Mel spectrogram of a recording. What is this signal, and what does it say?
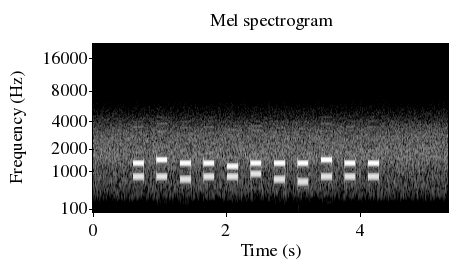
DTMF, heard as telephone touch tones, dialled by machine, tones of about 160 ms, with radio hiss. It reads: 89587052988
